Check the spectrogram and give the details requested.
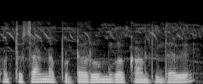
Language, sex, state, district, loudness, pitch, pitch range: Kannada, male, Karnataka, Koppal, -17 LUFS, 115 Hz, 110-120 Hz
